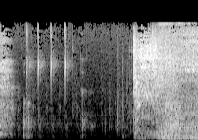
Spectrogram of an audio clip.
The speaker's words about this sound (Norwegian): Og eh, så hørte hun at bilen startet, og det var den rødhårede gutten i baksetet som hadde klatret over setet.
